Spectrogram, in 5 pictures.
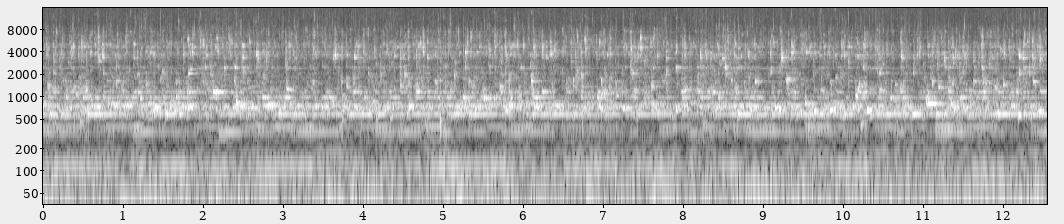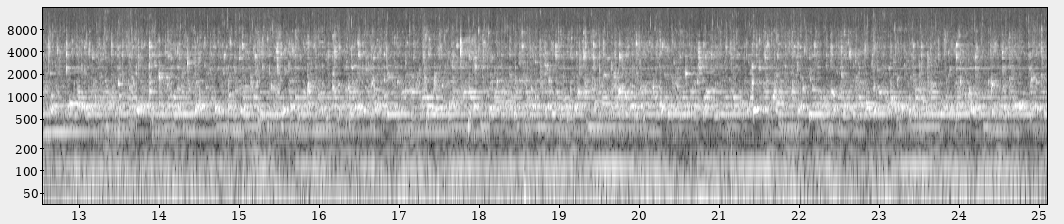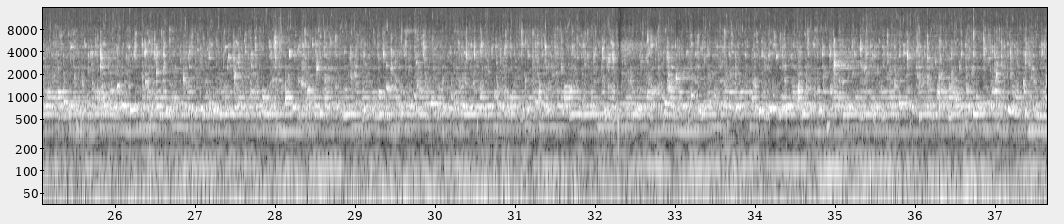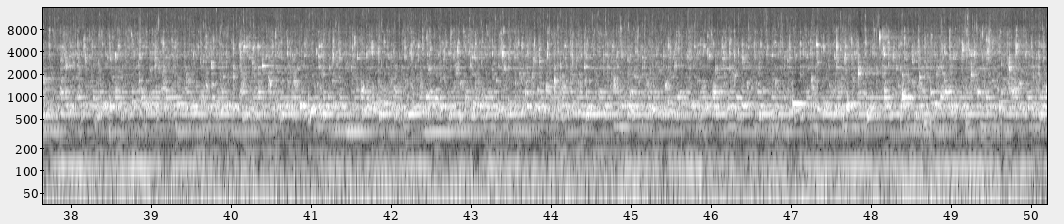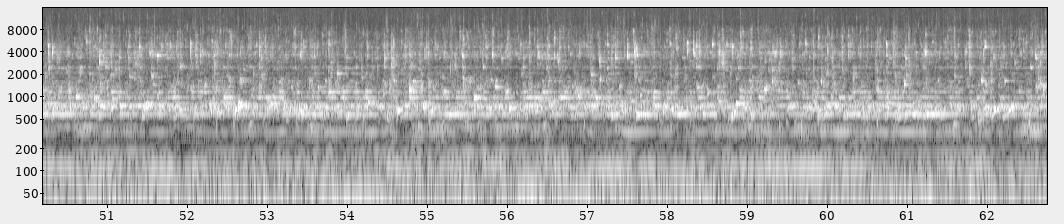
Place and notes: Al Quoz - Dubai - United Arab Emirates - Fountain in the Court Yard (contact Microphone)
Small fountain in the middle of the complex known as the "Court Yard". Recorded using a Zoom H4 and Cold Gold contact microphone. "Tracing The Chora" was a sound walk around the industrial zone of mid-Dubai.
